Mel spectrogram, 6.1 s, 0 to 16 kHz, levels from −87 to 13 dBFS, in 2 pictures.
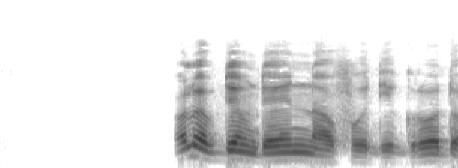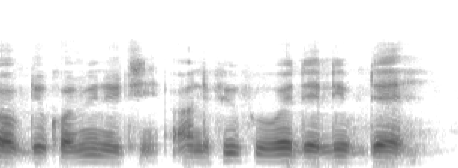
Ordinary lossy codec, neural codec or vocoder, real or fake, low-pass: AAC, 48 kbps; none; real; 7.2 kHz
